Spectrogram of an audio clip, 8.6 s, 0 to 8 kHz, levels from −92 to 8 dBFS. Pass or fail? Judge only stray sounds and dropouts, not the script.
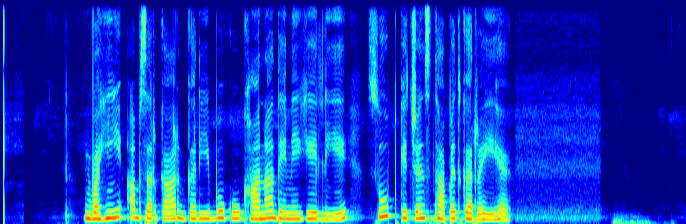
pass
